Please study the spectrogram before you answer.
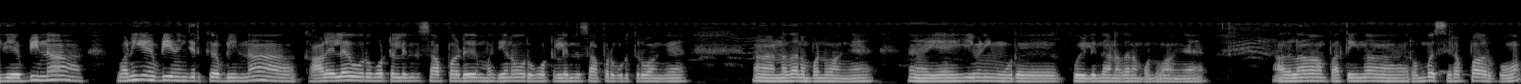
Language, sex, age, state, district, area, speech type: Tamil, male, 30-45, Tamil Nadu, Thanjavur, rural, spontaneous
